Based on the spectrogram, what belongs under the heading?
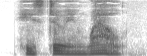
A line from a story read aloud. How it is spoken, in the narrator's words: she whispered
